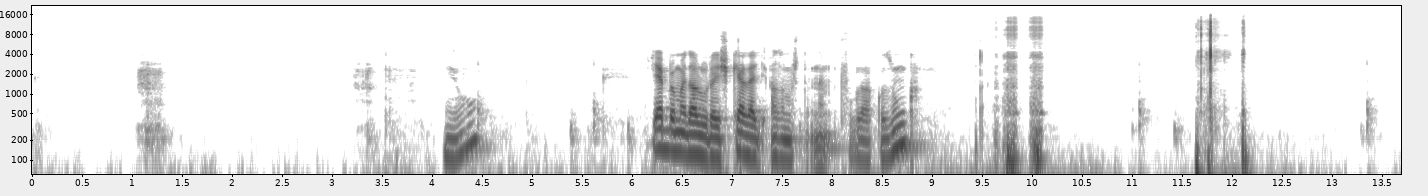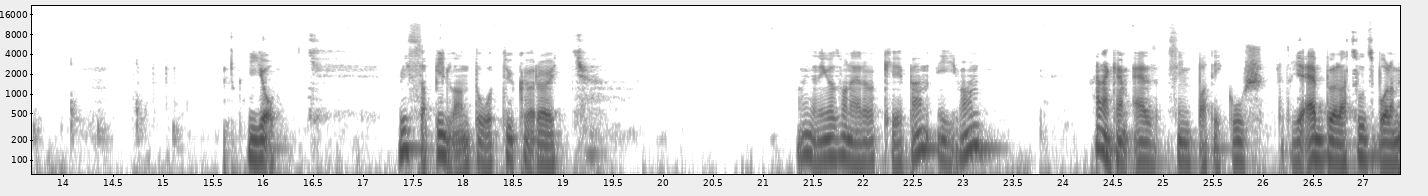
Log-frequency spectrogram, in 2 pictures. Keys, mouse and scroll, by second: 1.1-1.5 scroll up 1, 3.2-3.6 scroll down 1, 4.4 scroll down 1, 4.5-5.4 alt+middle click, 5.6-6.2 middle drag, 11.1-11.7 middle drag, 14.8-15.4 alt+middle drag, 16.8-18.4 drag, 21.0-24.7 drag.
